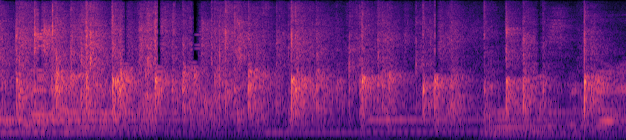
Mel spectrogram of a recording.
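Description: Loud, close applause and clapping from a church congregation at a Sunday service, a dense rippling burst of hands lasting a few seconds.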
